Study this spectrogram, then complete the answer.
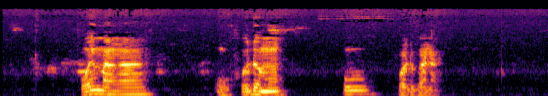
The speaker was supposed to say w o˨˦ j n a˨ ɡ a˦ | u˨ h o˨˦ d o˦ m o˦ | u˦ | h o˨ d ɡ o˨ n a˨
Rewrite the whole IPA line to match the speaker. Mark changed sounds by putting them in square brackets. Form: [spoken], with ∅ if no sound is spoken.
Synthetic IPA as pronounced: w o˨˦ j [m] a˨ [ŋ] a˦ | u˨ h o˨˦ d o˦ m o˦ | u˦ | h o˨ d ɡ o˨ n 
